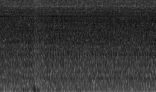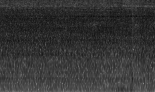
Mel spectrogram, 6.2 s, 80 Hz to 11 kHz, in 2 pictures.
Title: Cold start making noise. Hyundai i20 1.0 TGDI 101 PS. Any idea?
